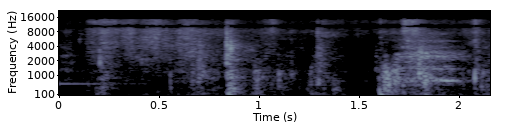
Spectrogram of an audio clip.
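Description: Faint handling sounds of a picture book being picked up and held close: a few soft knocks and rustles, about a second in and again near the end.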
